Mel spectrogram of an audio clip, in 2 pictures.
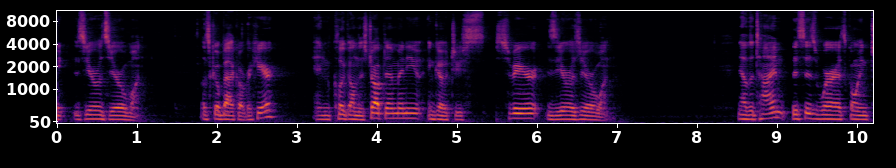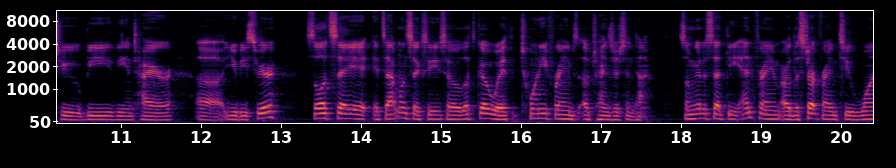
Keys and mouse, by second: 1.8-3.5 drag, 3.5-5.1 middle drag, 5.1 click, 18.5-20.4 drag.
